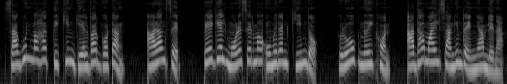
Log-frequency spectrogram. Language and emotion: Santali, neutral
